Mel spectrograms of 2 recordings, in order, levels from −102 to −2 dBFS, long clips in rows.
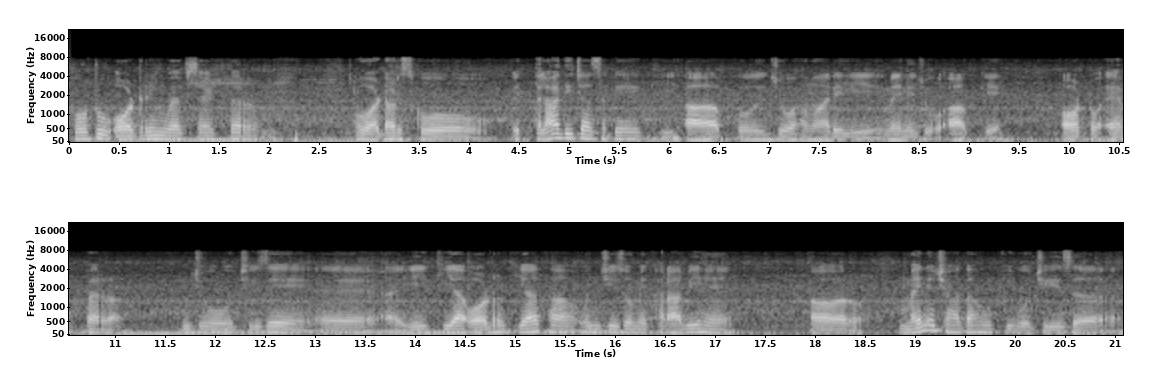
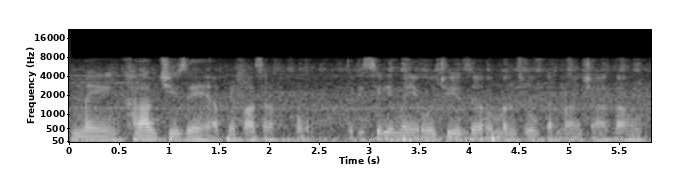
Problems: constant background noise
